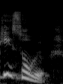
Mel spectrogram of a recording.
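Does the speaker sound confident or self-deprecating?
confident. It sounds firm and self-assured. The speaker is about to proudly state who they are. The speaker calls it right. "você é assim"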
